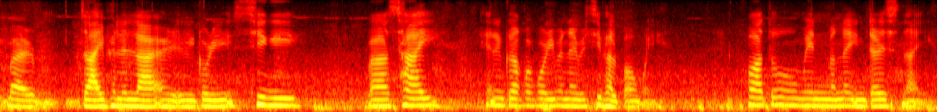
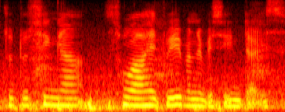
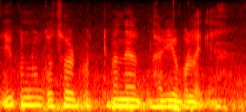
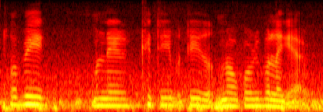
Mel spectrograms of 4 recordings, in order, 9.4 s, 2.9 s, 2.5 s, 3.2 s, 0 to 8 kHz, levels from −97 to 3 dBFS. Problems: none marked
